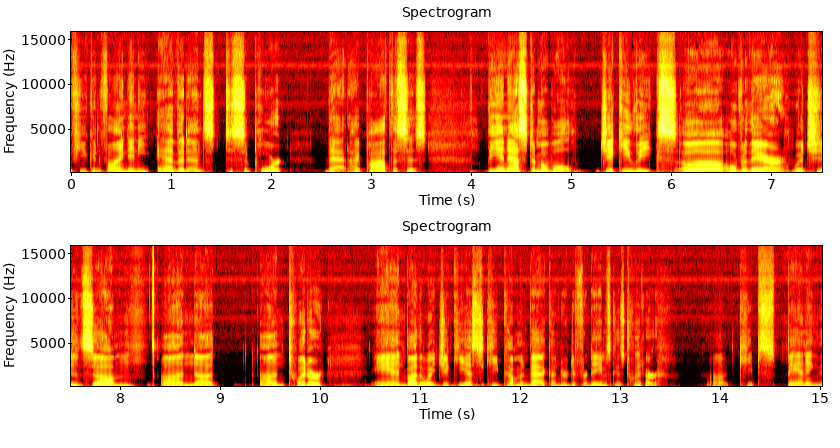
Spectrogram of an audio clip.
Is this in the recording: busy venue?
no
